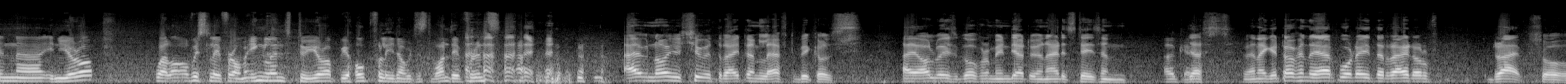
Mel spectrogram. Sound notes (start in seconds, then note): 4.6 both Laugh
